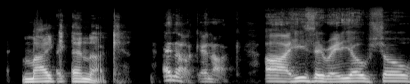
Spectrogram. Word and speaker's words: Enoch: Sorry, I can't pronounce his last name. Mike Eknock. Mike Enoch.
